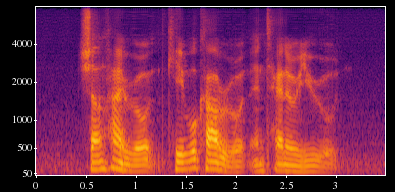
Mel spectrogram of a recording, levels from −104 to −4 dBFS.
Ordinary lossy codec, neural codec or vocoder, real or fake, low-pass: none; codec, 16 kHz, 0.7 kbps, FocalCodec; fake; none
